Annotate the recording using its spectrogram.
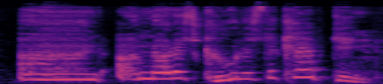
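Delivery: high whispered mock British voice; whispered British doll. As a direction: breathe it out as the shy British doll. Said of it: "I'm Samuel".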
